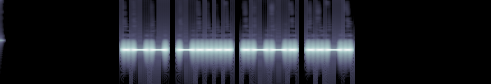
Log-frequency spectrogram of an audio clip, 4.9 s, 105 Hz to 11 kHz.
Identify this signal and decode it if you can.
Morse code, heard as a keyed tone, about 25 wpm, 700 Hz. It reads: W6PF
